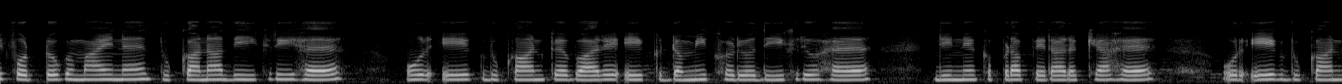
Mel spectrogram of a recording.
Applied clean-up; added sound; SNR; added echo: none; none; none; none.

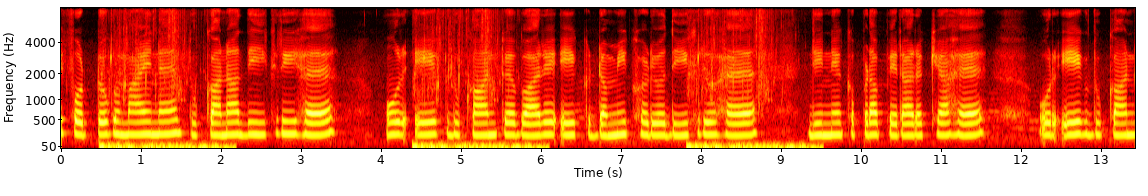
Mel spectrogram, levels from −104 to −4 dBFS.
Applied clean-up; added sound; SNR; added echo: none; Water / Splash, splatter; 3 dB; none.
